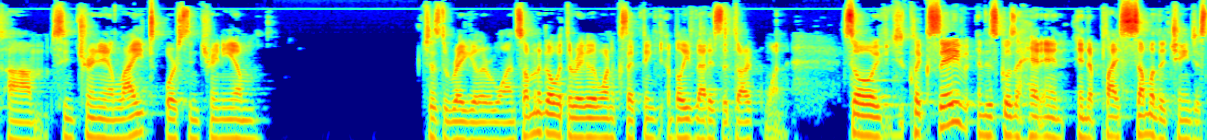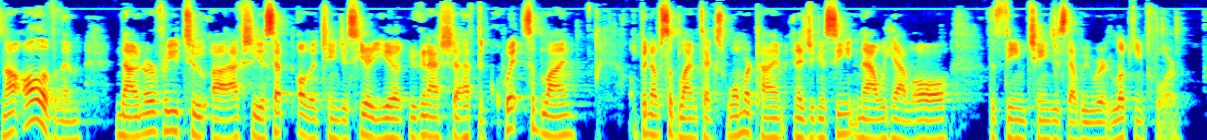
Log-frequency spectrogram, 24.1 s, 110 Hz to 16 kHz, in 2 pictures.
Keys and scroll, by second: 7.6 super+s, 11.4 super+w, 16.0 super+q, 20.6 super+n, 23.0 super+w.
